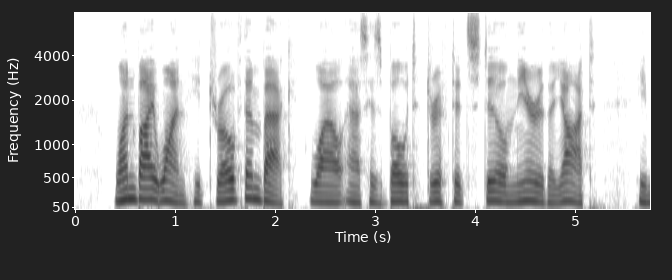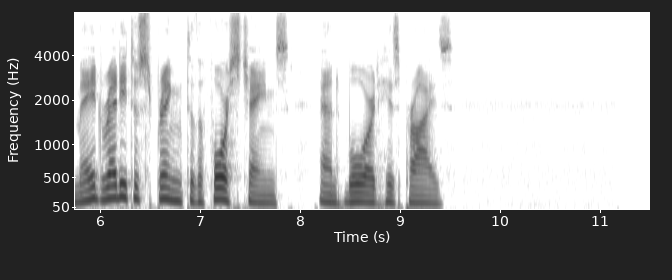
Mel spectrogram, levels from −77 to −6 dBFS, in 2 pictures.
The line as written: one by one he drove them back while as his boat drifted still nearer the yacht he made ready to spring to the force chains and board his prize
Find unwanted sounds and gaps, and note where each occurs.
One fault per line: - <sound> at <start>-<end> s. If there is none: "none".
none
